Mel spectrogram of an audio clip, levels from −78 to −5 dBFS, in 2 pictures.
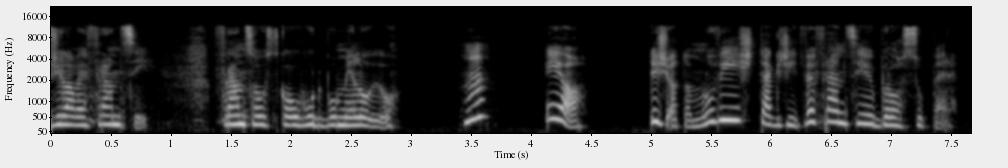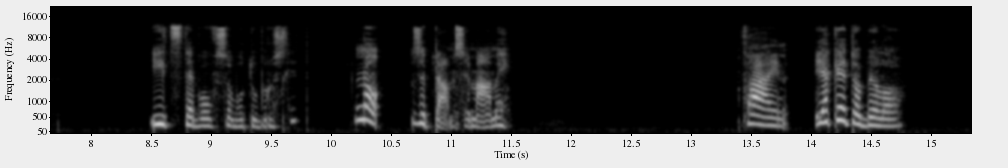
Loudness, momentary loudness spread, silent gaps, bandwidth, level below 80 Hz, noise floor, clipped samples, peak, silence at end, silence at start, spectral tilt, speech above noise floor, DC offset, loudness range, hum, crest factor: -27 LUFS; 14 LU; none; 13 kHz; -74 dBFS; -75 dBFS; under 0.1%; -8 dBFS; 0.6 s; 0 s; -2 dB/octave; 49 dB; under 0.1%; 5 LU; none; 20 dB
